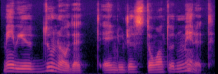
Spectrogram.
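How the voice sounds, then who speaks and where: A man's voice: medium pitch, animated, normal speed, dark tone. A man playing a possessive, domineering vampire lover, teasing and commanding the listener in an intimate audio roleplay. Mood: mocking, dominant. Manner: teasing, commanding, breathy whispers at times.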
